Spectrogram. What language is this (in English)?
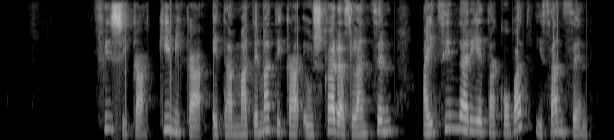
Basque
